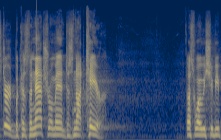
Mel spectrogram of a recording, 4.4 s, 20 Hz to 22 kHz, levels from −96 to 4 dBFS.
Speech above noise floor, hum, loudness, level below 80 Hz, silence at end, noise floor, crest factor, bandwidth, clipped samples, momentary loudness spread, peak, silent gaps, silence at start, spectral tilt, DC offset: 46 dB; none; -21 LUFS; -74 dBFS; 0 s; -68 dBFS; 24 dB; 18 kHz; under 0.1%; 10 LU; 0 dBFS; none; 0 s; -3.5 dB/octave; under 0.1%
